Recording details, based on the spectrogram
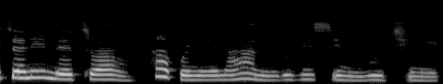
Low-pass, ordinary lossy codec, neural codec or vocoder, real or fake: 7.2 kHz; MP3, 48 kbps; none; real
